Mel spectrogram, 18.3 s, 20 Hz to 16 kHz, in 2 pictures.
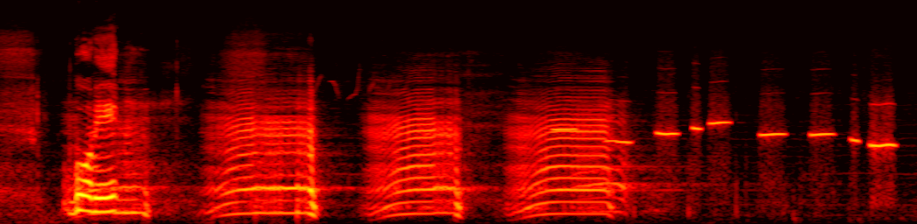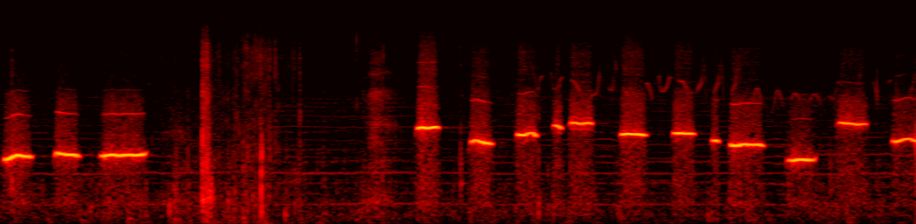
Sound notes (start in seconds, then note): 6.5 whistles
